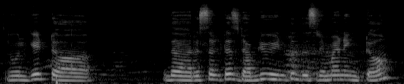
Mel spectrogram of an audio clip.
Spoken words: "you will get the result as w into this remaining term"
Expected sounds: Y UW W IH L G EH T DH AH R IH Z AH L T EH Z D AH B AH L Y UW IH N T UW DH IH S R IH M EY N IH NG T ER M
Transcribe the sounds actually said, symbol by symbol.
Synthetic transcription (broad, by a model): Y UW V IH L G EH T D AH R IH S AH L T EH S D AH B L Y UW IH N T UW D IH S R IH M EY N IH NG T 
